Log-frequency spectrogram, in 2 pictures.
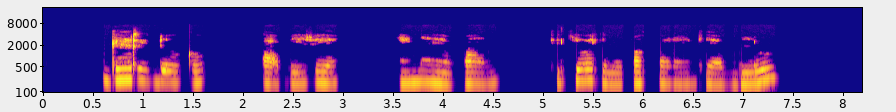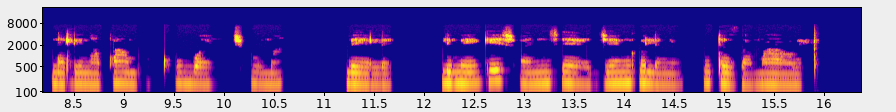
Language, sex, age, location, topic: Swahili, female, 18-24, Nairobi, finance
